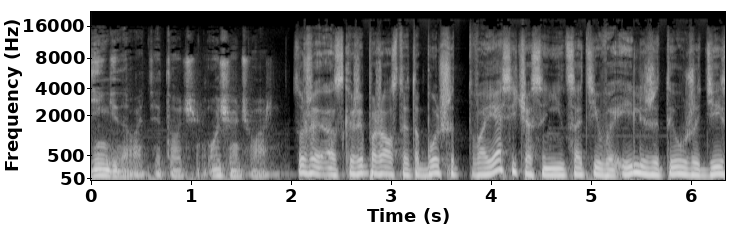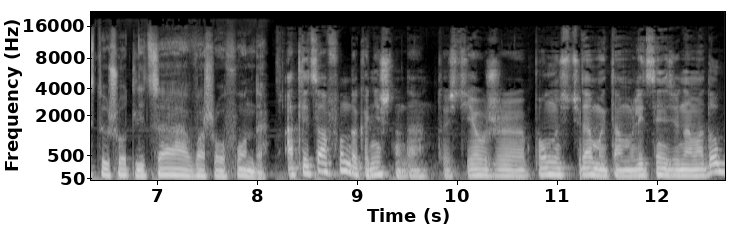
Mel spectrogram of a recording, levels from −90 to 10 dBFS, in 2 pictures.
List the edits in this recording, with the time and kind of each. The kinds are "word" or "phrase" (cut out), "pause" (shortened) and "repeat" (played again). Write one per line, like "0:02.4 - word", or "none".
0:11.2 - phrase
